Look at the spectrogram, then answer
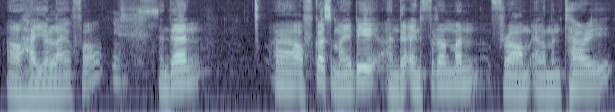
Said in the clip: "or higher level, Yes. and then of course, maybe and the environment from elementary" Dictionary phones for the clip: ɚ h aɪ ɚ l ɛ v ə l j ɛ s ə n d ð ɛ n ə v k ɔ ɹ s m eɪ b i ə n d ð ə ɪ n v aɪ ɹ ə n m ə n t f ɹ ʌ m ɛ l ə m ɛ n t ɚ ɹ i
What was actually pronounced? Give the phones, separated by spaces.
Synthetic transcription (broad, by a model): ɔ h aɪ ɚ l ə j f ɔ ə n d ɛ n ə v k ɔ s m eɪ b i ə n d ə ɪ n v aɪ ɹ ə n m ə n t f ɹ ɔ m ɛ l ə m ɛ n t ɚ ɹ i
